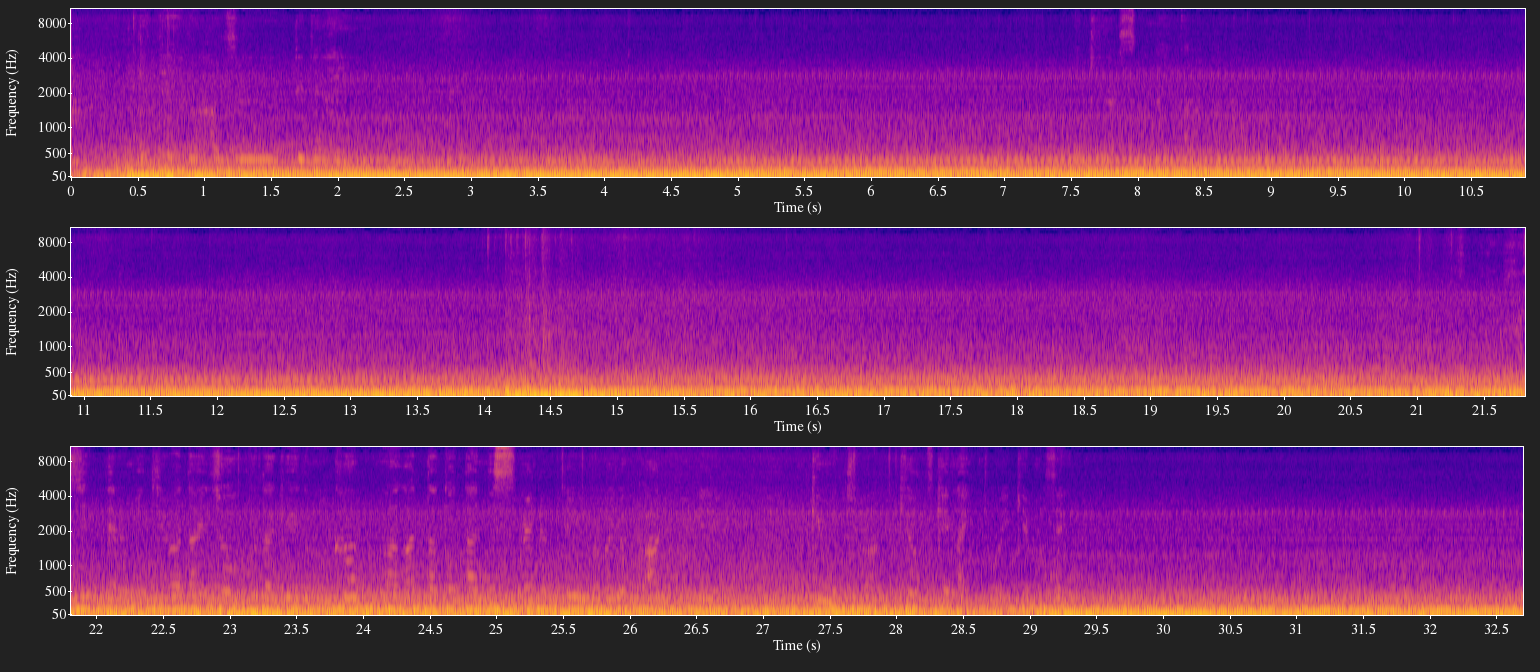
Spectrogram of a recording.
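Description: Car cabin noise while driving on a wet, slushy road: a steady low drone of engine and tyres.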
